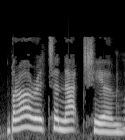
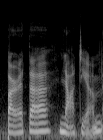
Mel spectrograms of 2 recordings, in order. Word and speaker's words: Bharatanatyam: British pronunciation, Bharatanatyam. Oh, not quite. and then put it back into fast pronunciation. Bharatanatyam. But it sounds like none of those are right. Yeah, so it's Bharatanatyam.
